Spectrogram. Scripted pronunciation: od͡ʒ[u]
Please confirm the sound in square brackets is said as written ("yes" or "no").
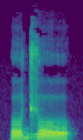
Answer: no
